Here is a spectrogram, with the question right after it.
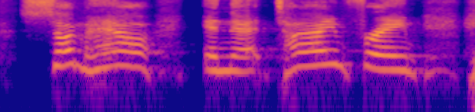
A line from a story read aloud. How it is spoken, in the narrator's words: he cried out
